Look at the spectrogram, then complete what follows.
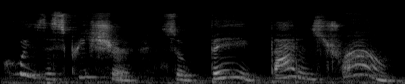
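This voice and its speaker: A woman voicing a curious, brave young female Gruffalo child in a storybook, asking eager questions in a raised voice. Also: sits high, big pitch swings, slow pace, bright, forceful tone, slight background noise, voice pushed up, full character voice.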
